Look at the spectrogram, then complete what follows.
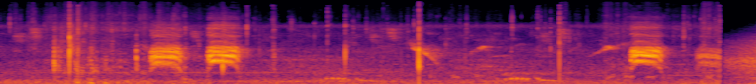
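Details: Angry crows caw during a fight over food, three loud harsh nasal caws in two bursts, a pair close together then one more after a pause, over a low constant background hum and scattered clicks.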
